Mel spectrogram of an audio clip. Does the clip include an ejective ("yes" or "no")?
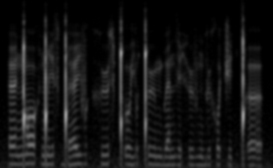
yes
